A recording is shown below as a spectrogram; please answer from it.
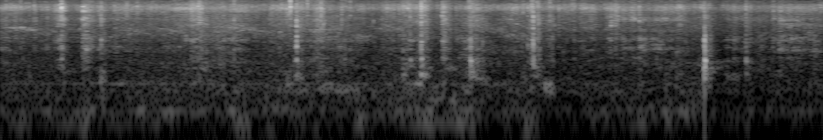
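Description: Hands squeezing and crumbling wet grey-and-red sand over a basin of muddy water: gritty crackling with irregular soft splats as crumbs and clumps drop back in, and one sharper click about three and a half seconds in.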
